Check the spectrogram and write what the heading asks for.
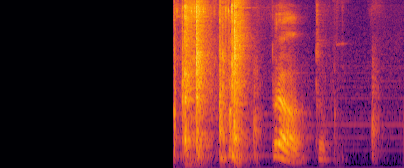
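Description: Dead silence for almost two seconds, then a short run of sharp clicks and clatter from work being handled at a sewing table, with a brief falling vocal sound in the middle.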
